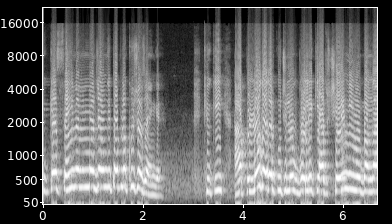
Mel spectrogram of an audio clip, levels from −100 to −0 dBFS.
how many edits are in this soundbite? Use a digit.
1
